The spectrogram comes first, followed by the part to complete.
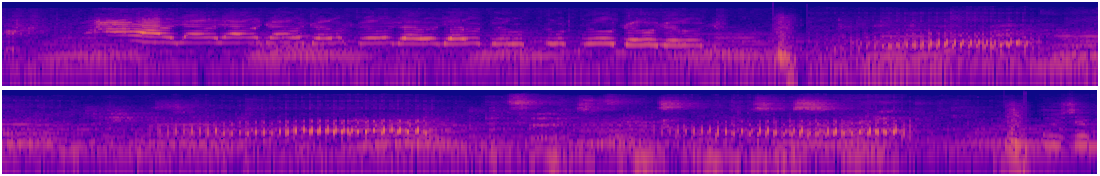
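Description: A domestic cat lets out a drawn-out, harmonically rich yowl that starts high and sags lower before breaking off. Rougher, noisier sounds follow, mixed with steady background music, laughter and a person's voice.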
